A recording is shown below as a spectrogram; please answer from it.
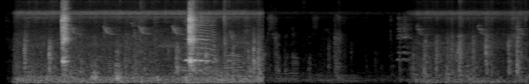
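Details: Sick goat in Indonesia with a cough, runny nose and difficulty breathing: two sharp, harsh coughing bursts about two seconds apart over steady low background noise, faint chirps behind, then near-silence before the noise returns.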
